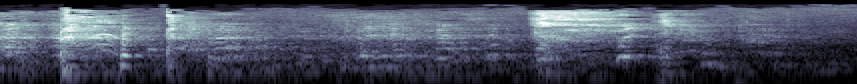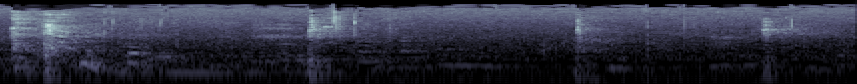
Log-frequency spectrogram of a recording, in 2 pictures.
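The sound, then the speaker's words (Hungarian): Many people cough together in a group, with sharp irregular bursts and some throat-clearing. The coughs are loudest and densest at first and thin out later, with voices mixed in. “Köhögjön nyugodtan legalább.”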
